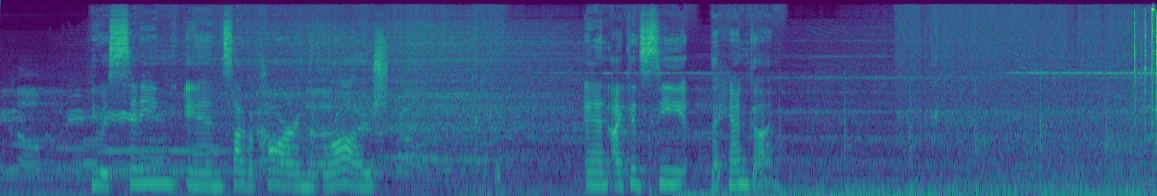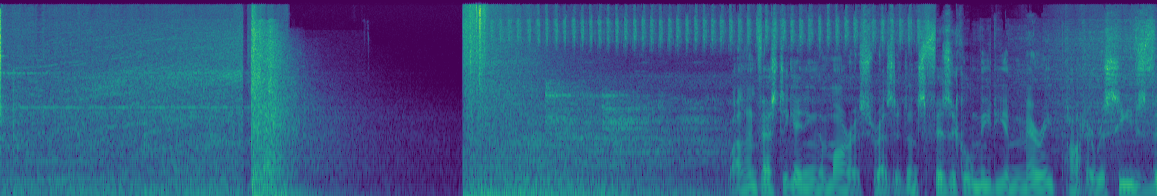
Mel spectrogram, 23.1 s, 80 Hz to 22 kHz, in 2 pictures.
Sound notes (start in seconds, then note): 7.1 intense music; 14.0 gun fires; 16.2 eerie music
